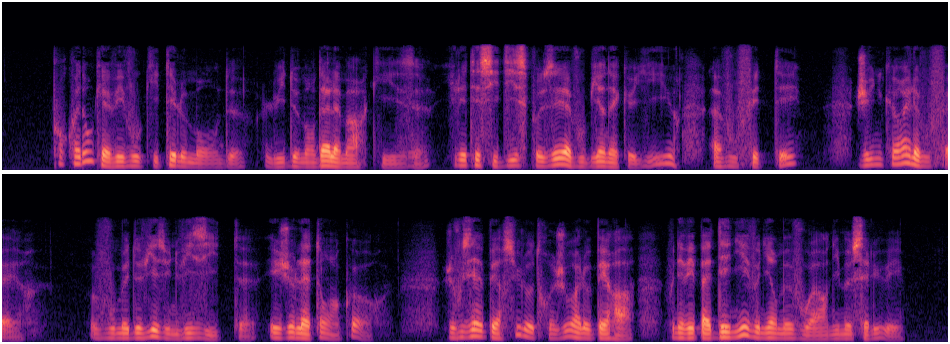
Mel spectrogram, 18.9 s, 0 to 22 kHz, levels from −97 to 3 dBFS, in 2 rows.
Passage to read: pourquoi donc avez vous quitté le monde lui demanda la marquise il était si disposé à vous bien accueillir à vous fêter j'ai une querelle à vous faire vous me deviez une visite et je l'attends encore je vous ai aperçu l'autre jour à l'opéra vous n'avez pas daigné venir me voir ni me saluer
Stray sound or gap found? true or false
false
